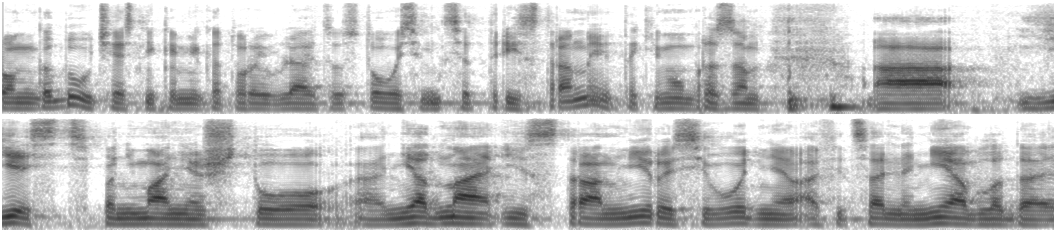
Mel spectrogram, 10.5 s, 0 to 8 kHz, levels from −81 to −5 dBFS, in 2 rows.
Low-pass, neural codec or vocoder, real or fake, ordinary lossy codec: none; codec, 16 kHz, 4 kbps, FunCodec, trained on Chinese and English, 50 frames a second; fake; none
